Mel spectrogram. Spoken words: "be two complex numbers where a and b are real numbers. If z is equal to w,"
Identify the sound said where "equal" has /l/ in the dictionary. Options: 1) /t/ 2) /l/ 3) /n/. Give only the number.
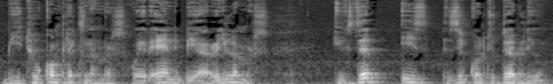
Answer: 2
